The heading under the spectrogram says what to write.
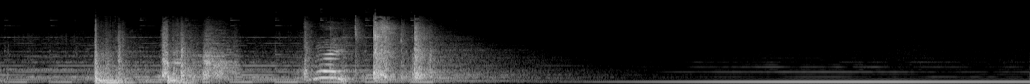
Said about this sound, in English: Martin gives the signal, and they smash down the door.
